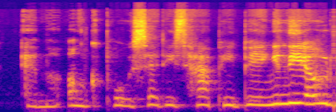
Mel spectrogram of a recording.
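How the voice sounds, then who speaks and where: A woman speaks in a high pitch with an English accent. Her intonation stays fairly even. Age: 50s. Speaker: witch and author, live stream host. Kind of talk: live stream chat reading comments.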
